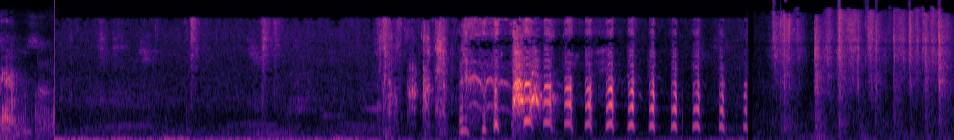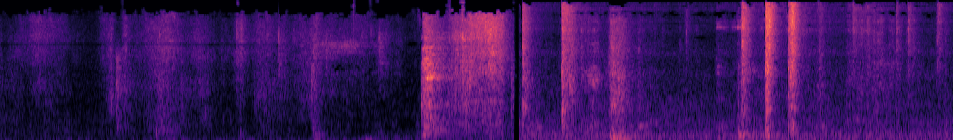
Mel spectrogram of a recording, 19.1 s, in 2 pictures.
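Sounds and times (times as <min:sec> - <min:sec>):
scuffing and handling noises: 0:09.6 - 0:13.1.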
